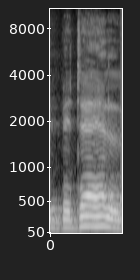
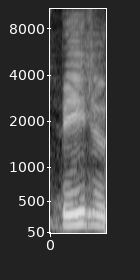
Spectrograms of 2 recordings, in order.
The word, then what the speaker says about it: Bedell: Uh Bishop William I always say Bedell I but Beedle is probably the correct pronunciation but um anyway I'm such a habit now saying Bedell.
